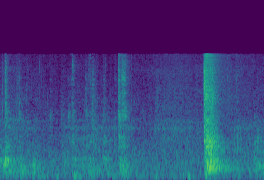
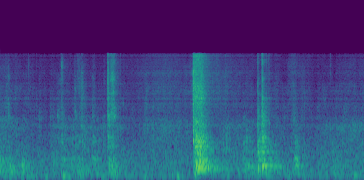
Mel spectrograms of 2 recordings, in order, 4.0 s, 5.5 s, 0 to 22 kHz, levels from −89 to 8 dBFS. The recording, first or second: first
